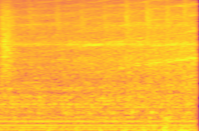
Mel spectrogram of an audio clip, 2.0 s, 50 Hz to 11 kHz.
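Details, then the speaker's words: Maloney front-loading washer attempting 1100 rpm intermediate spin: heavy low rumble with uneven thumping pulses as the drum spins up; load badly unbalanced and shaking the machine. "That was a click for a spin, that was. Oh no, that's really unbalanced."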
